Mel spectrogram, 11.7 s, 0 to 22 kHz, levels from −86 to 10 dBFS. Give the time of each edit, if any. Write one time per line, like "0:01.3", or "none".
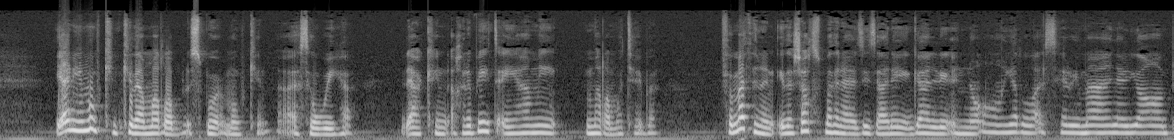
none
